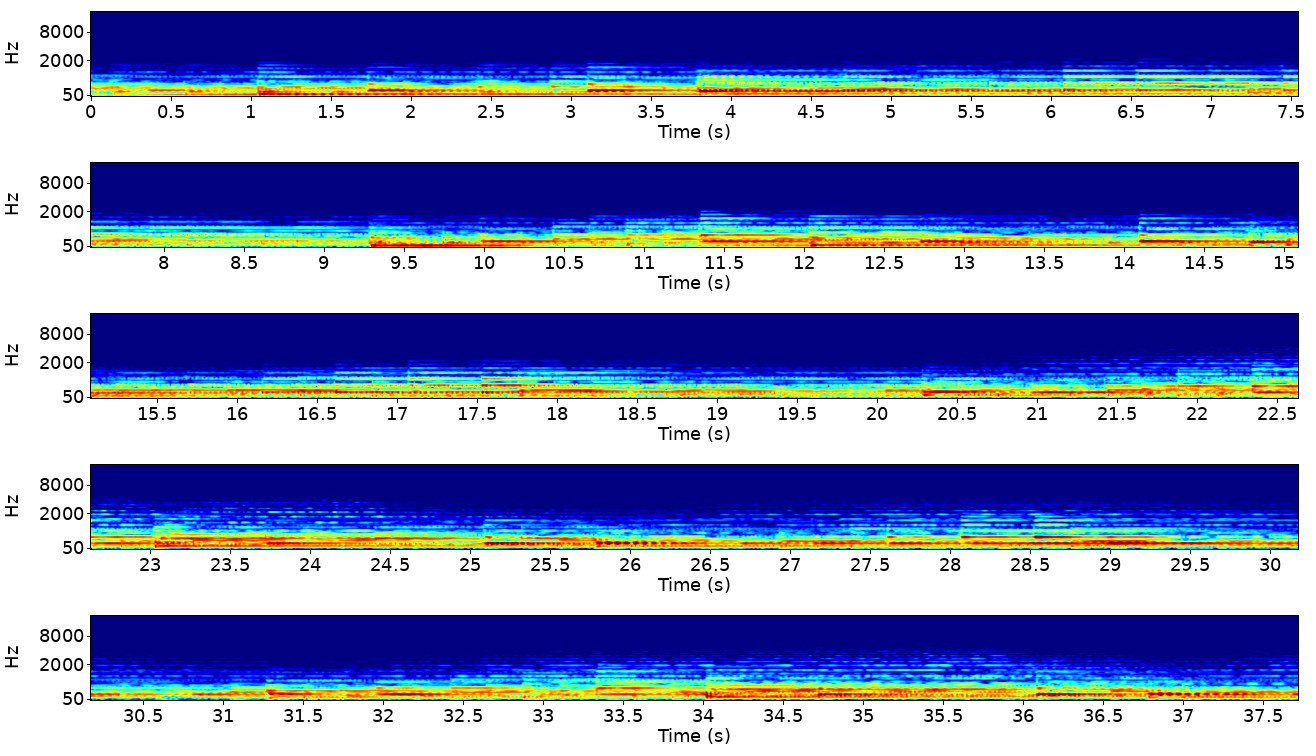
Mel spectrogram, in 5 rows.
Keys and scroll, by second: 26.3 e, 27.5 ctrl+z, 28.6 w.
